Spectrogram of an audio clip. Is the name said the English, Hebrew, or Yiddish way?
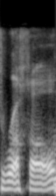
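Yiddish. The name is said with a Yiddish pronunciation. "in Yiddish, it's Rachel"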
